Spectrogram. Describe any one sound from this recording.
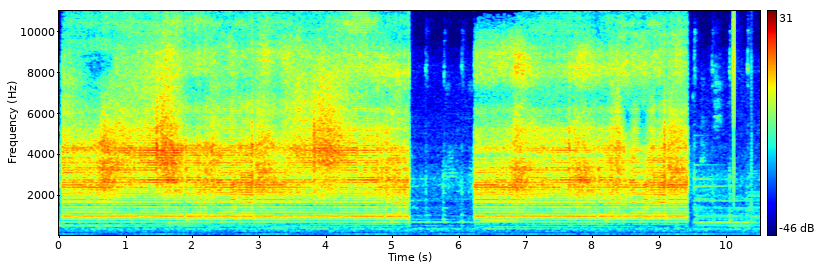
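An electric razor buzzes steadily, pausing briefly now and then.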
